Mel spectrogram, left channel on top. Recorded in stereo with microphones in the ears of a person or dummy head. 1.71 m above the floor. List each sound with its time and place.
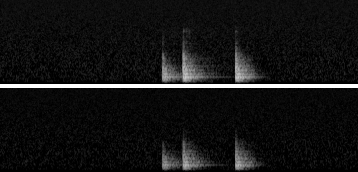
1.6 s knocking: 45° left (ahead or behind), 0.5 m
